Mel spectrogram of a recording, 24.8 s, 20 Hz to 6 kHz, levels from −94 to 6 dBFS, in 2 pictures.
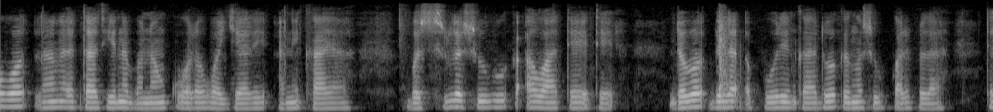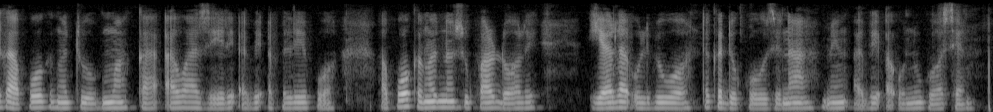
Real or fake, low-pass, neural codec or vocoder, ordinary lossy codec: real; 5.4 kHz; none; AAC, 32 kbps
